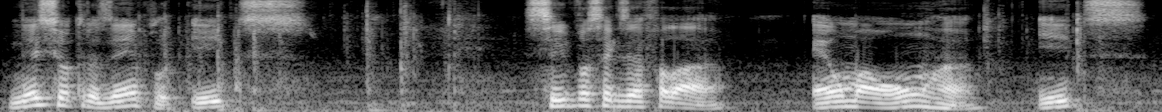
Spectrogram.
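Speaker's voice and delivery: ordinary talk, nothing marked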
